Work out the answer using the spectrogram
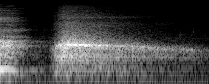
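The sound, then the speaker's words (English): A deep breath is heard alone, built around a long, loud, breathy exhale that swells quickly and then slowly fades away, with no talking. “when you stub your toe, take deep breaths.”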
